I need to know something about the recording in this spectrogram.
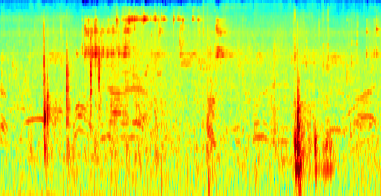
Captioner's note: chain clinks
